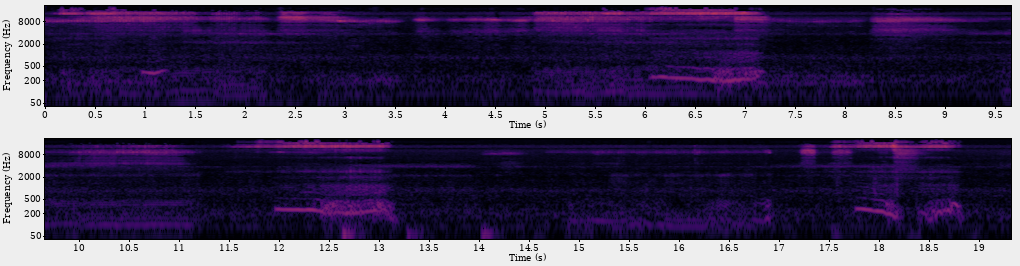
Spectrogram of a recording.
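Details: Sleeping French Bulldog with a stuffy, snuffly nose, snoring: low rumbling breaths broken by three short, higher nasal whistles that bend downward, spaced roughly every five to six seconds, over a steady low background hum.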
